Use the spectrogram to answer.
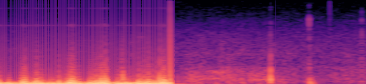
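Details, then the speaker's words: Normal heart sounds heard through a Bluetooth digital stethoscope connected to a laptop, the speaker's own heart: fast, loud low thumping for under two seconds, then quiet. "मैं अभी जो अपने आवाज़ सुनी यह add no ठाट song एक व्यवस्थित बूते वह बहुत सॉन्ग है कि नॉर्मल हर साल है"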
